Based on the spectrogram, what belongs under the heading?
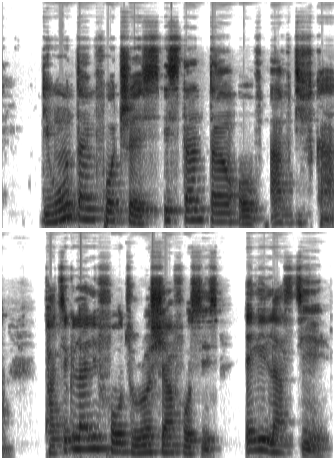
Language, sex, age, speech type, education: Nigerian Pidgin, male, 15-29, spontaneous, tertiary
